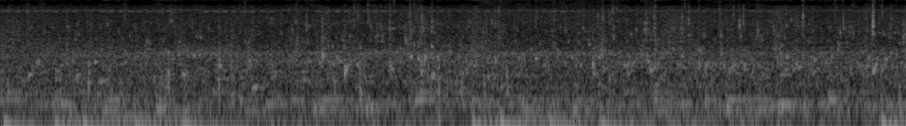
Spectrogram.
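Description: Shallow river water trickling steadily, with many small light splashes.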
